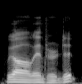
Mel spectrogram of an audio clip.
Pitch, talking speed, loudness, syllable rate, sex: 105 Hz, 290 wpm, -16 LUFS, 8.8 syllables/s, male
